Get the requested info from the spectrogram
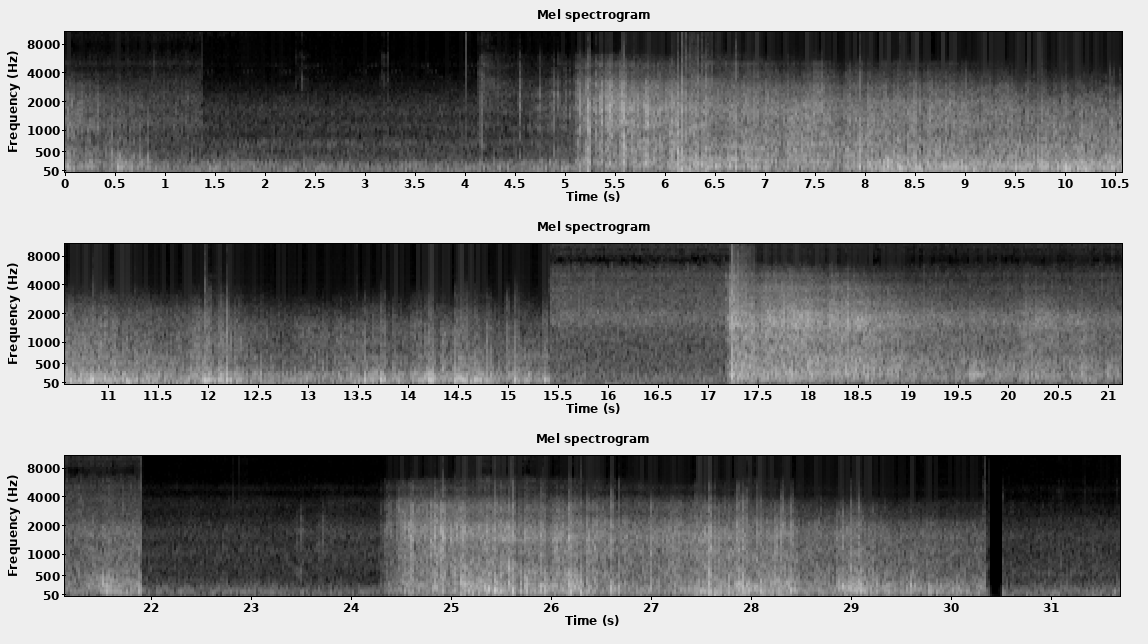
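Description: Recorded thunder: several peals, with a long rolling rumble, a sudden sharp crack a little past the middle that rumbles away, and another rolling peal near the end.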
